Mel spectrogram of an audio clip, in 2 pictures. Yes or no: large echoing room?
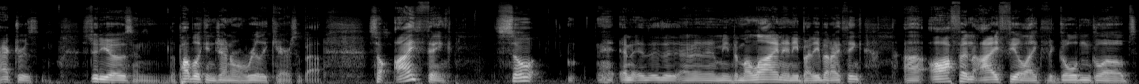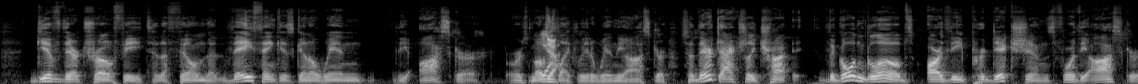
no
